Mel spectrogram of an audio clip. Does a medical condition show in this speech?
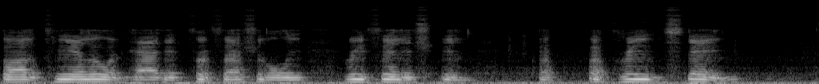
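Yes: Treacher Collins syndrome; genetic, facial bones and ears unformed, small jaw, cleft palate repaired, no ossicles, dozens of reconstructive surgeries; small airway and jaws made breathing and eating hard, emergency tracheotomy after birth, ng tube feeding.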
